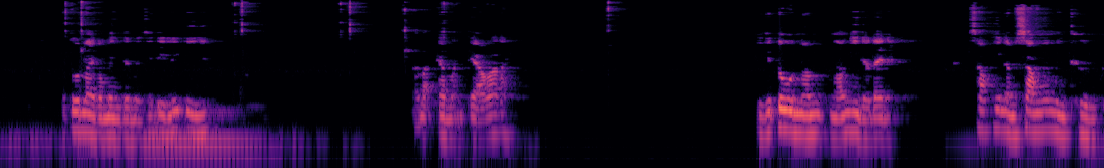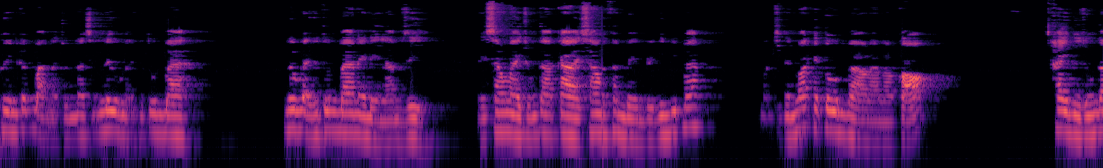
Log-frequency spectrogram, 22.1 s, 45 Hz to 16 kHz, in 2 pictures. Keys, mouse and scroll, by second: 0.4 right click, 2.1 click, 3.1 click.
